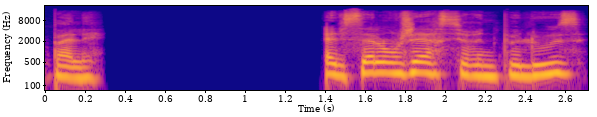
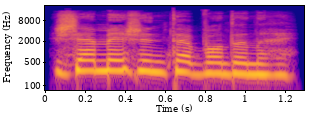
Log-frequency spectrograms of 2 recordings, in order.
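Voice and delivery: ordinary delivery, nothing marked

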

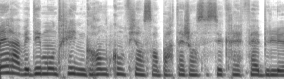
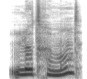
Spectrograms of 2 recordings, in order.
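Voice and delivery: puzzled echo, rising on MONDE; taken aback. A narrator's reading. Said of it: "répéta Clara interloquée".

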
